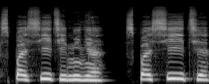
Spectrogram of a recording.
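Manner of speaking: very high, pitiful, plaintive terrified cry. Narrator voicing a young man told no one leaves, crying out plaintively in terror. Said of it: "жалобно закричал молодой человек голосом, в котором зазвенели ужас, мольба".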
